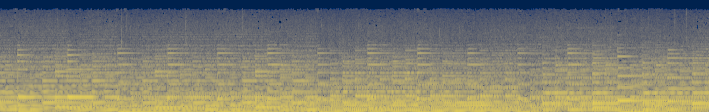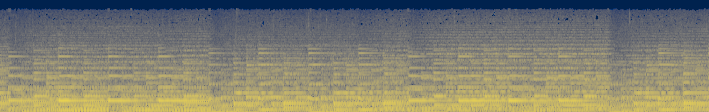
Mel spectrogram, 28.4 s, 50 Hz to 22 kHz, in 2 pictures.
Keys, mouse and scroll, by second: 0.6 shift+s, 1.7 shift+s, 2.1 shift+a, 3.2 shift+w, 5.5-8.0 typing, 9.3 click, 13.9 click, 15.3 scroll up 1, 17.4 click, 19.1 ctrl+a, 20.2 shift+s, 21.1 shift+h, 22.4 shift+a, 23.2 shift+w, 24.3-27.2 typing.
